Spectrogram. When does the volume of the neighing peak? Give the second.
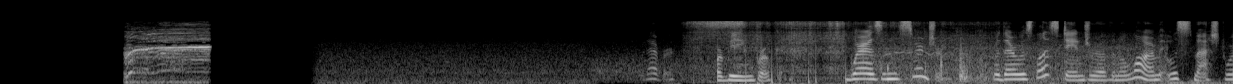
2 s.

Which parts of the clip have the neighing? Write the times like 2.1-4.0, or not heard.
1.2-2.1, 8.4-9.9.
